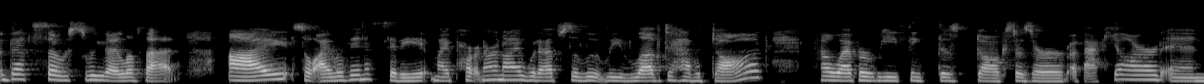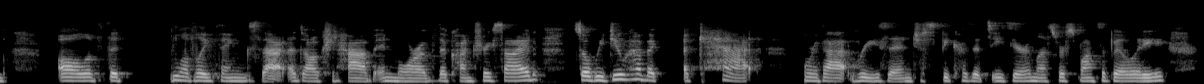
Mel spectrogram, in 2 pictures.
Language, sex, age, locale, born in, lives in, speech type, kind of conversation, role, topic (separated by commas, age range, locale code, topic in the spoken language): English, female, 25-29, en-US, United States, United States, conversation, unstructured, none, What made you smile recently?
